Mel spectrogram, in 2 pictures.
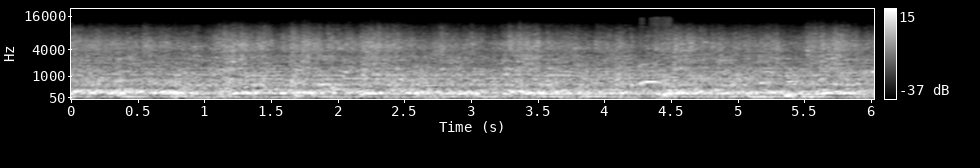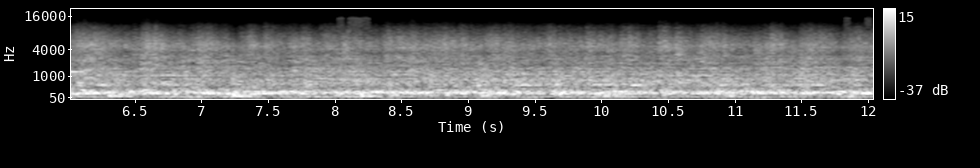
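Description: Many large kukeri bells worn on the dancers' belts clanging together as the costumed troupe jumps and dances, a dense, continuous metallic clanging.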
